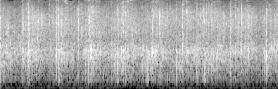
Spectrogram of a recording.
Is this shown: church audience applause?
yes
